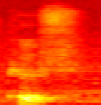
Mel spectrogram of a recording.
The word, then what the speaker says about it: pouf: A variant spelling of poof. Poof.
